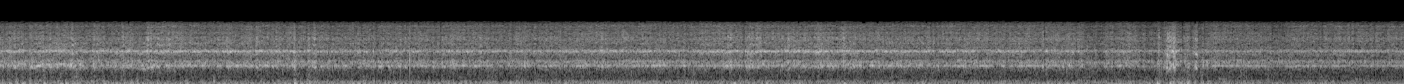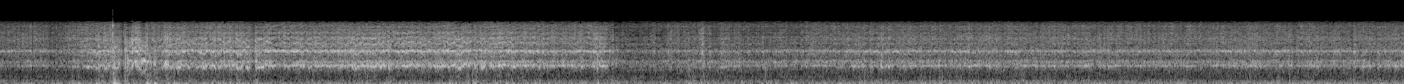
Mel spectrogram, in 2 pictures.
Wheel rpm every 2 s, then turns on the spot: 230, 230, 230, 230, 230, 230, 230, 220, 200, 200, 220, 230, 230, 230.
none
